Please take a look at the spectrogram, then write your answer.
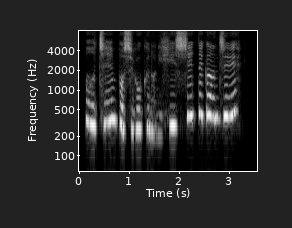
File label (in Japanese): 女の子台詞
